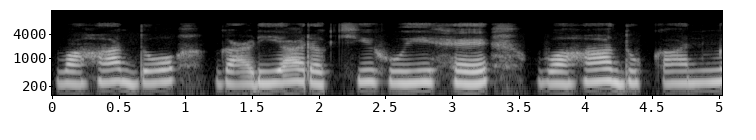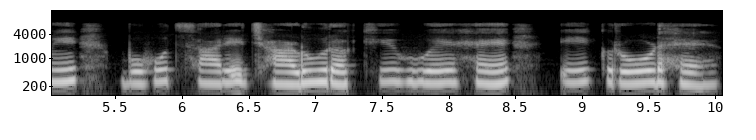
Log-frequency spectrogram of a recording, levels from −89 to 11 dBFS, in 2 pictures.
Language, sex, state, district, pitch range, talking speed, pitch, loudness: Hindi, female, Bihar, Bhagalpur, 235-255 Hz, 105 wpm, 240 Hz, -17 LUFS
